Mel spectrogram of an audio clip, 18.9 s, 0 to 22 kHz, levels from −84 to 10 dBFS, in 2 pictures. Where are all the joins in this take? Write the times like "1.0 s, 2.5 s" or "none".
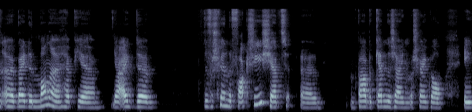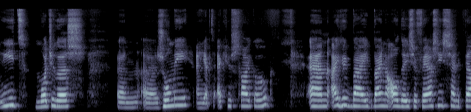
none

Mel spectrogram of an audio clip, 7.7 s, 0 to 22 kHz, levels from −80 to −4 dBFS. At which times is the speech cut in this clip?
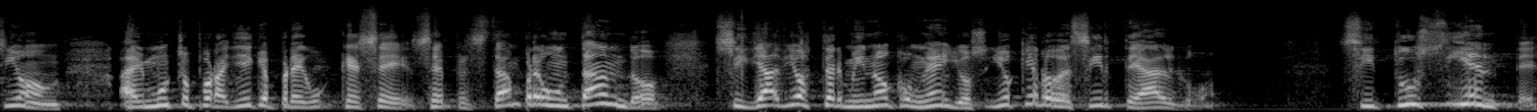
none

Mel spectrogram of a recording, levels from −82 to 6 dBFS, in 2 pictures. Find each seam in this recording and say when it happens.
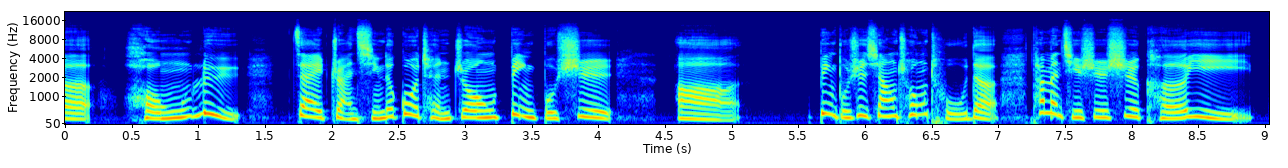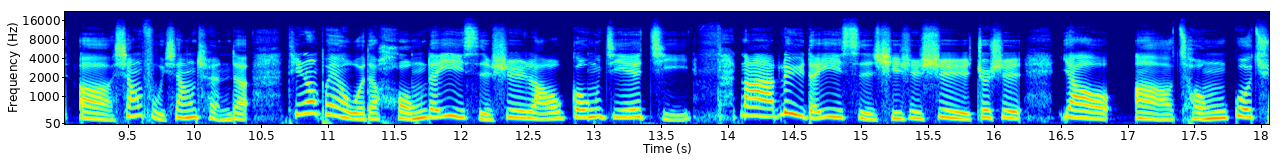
none

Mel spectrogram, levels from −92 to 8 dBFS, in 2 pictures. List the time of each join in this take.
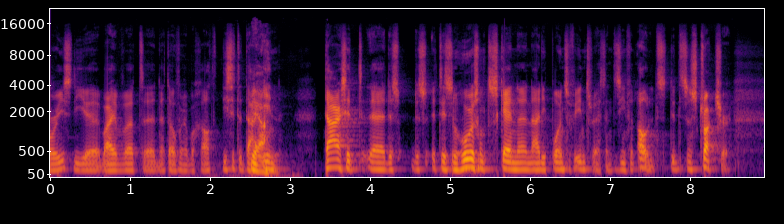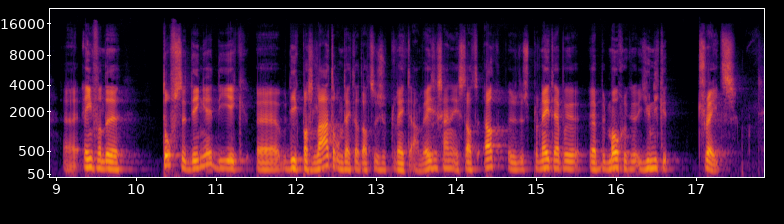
5.0 s

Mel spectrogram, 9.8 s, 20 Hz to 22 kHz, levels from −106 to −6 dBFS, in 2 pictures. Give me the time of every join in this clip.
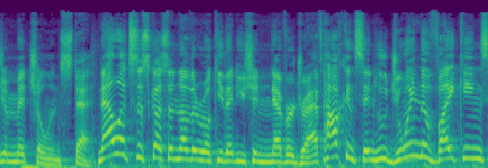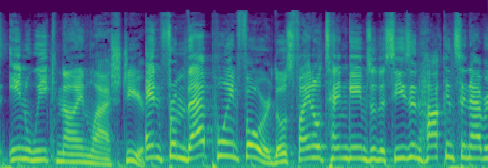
3.2 s

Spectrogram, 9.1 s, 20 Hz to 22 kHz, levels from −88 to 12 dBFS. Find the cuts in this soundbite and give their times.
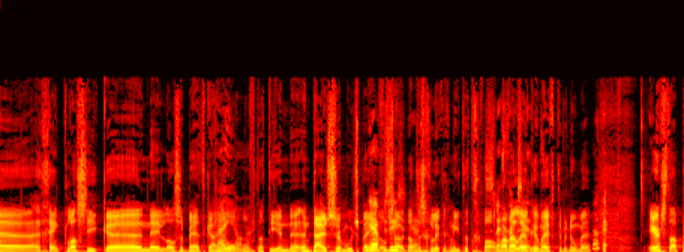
none

